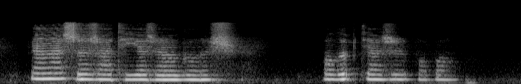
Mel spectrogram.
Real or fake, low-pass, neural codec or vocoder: fake; 7.2 kHz; codec, 16 kHz, 0.4 kbps, LongCat-Audio-Codec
